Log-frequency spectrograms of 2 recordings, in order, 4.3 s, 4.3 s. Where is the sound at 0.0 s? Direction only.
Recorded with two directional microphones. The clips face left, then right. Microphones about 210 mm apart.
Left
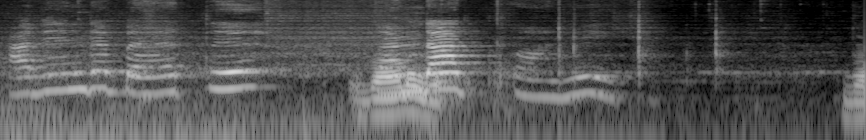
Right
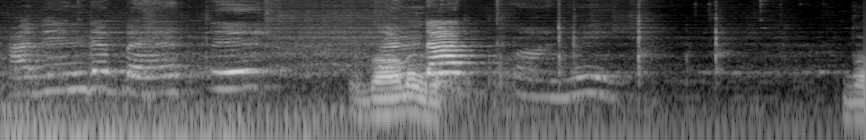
50° left (ahead or behind).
